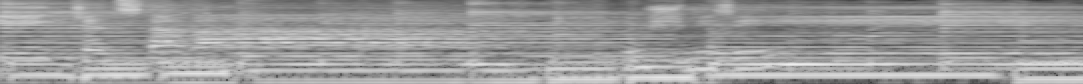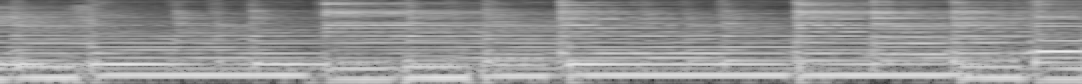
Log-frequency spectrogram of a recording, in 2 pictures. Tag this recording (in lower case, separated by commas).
music, christian music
